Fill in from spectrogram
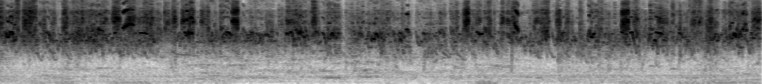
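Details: Many Australian budgies chirping together in an aviary colony, a loud unbroken tangle of scratchy squawks, high chirps and warbled twitters.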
